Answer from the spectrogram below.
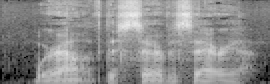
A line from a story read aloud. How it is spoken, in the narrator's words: she replied very calmly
